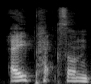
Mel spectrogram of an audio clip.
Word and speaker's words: Apexon: Tell us a little bit about yourself and what Apexon do. I've pronounced that correctly, right? – Yes, Apexon.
